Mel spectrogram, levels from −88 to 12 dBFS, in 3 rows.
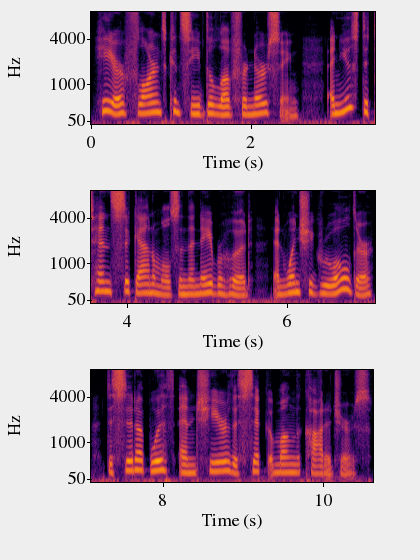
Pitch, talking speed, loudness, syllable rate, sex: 185 Hz, 180 wpm, -20 LUFS, 4.7 syllables/s, female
